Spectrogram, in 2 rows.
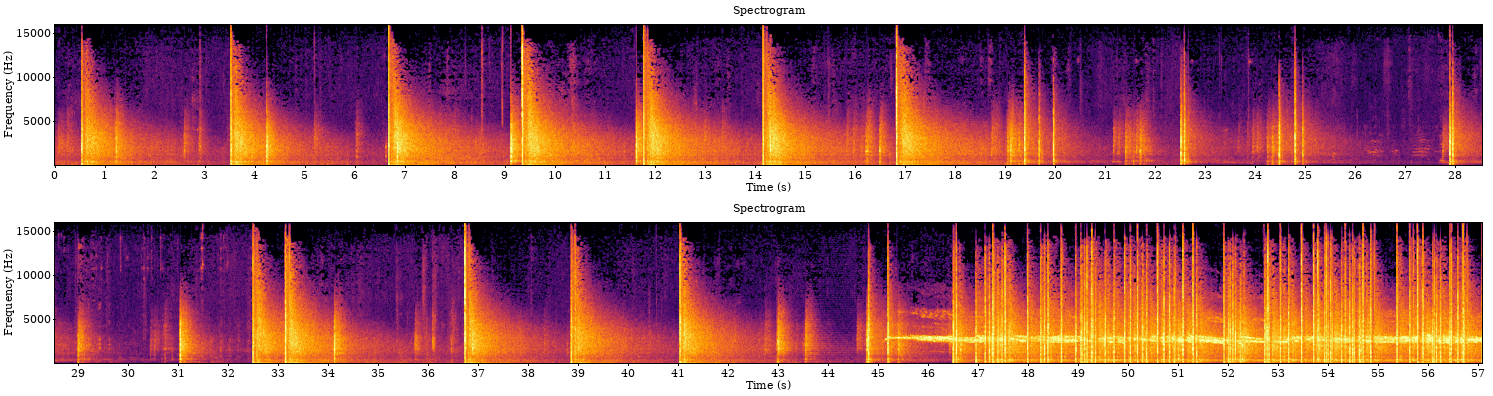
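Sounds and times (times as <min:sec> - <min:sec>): fireworks bursting with bangs: 0:00.0 - 0:25.9, 0:27.7 - 0:57.0
faint firework pops: 0:42.7 - 0:44.0.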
